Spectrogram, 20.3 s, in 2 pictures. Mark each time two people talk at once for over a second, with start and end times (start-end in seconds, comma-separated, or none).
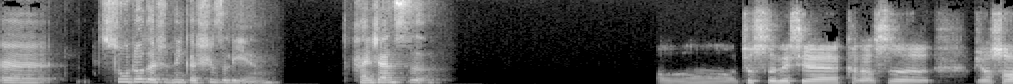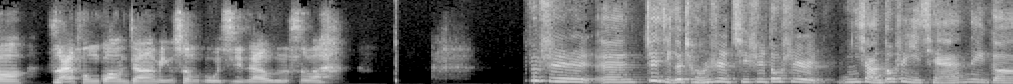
none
